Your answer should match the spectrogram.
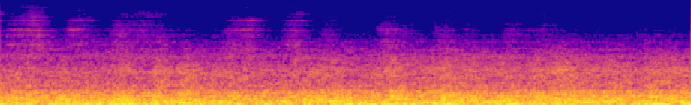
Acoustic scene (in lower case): subway train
